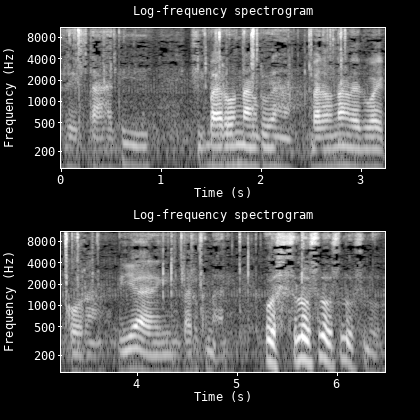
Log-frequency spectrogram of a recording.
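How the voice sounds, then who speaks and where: A man's voice: lowish voice, normal speed, background noise. A man from Aceh commentating live on his own fishing trip, calling out and repeating short words whenever a fish bites. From Aceh, Indonesia. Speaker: fishing vlogger. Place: outdoors by the water.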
